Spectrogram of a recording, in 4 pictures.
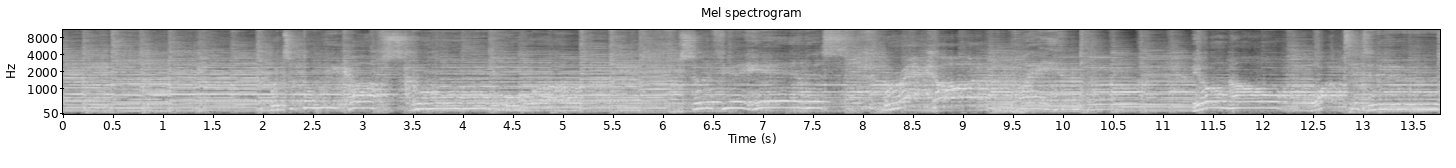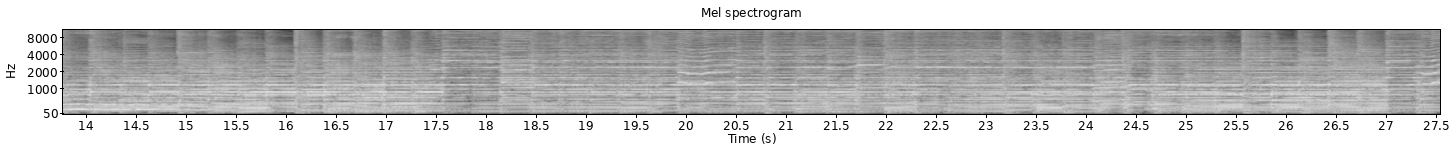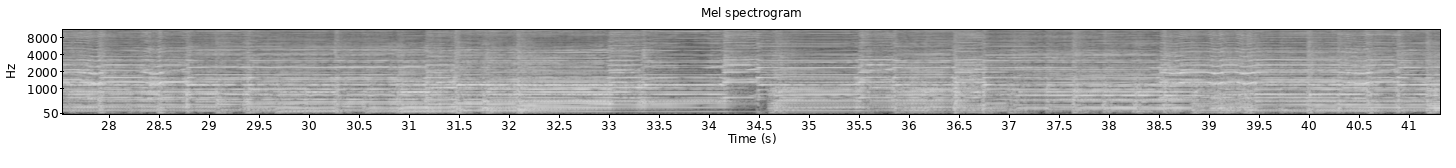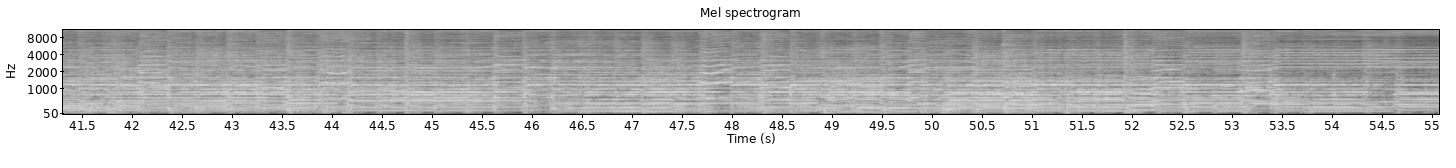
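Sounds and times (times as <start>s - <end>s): harmonica solo: 0.0s - 55.0s
strummed acoustic guitar: 0.0s - 55.0s.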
